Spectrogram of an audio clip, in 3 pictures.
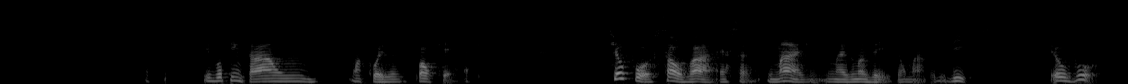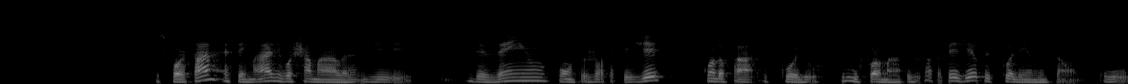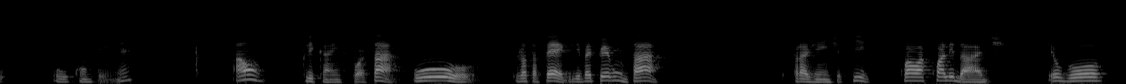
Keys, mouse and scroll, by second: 1.1 click, 2.4-3.4 drag, 12.3 ctrl+shift+e, 14.2-15.4 drag, 15.7-18.0 typing, 24.5 Return, 28.2 click, 30.4-32.3 drag.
